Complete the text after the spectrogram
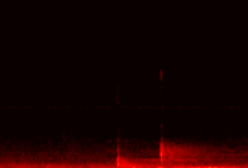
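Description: A cue sharply strikes a billiard ball.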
